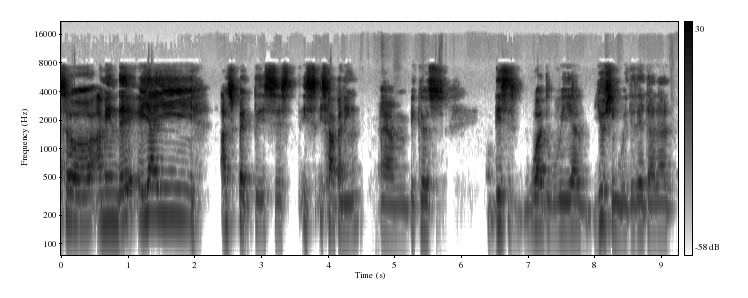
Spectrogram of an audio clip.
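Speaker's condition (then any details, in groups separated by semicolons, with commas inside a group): Stuttering; stuttering since age 5, chronic and lifelong, many speech and language therapists over the years; about 2 to 5 years of daily practice talking to 200 people, controlled stuttering technique; could not say own name properly until late 20s, now uses a trained speaking style; repeated sounds, prolonged sounds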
